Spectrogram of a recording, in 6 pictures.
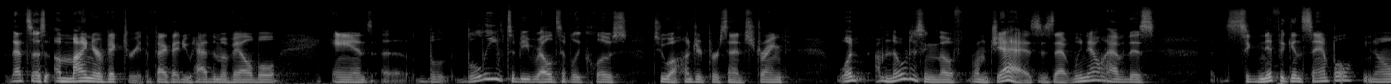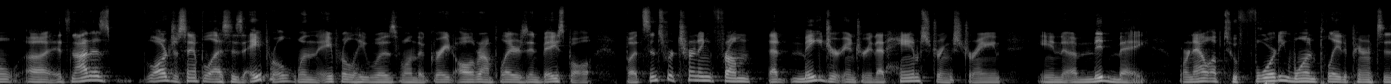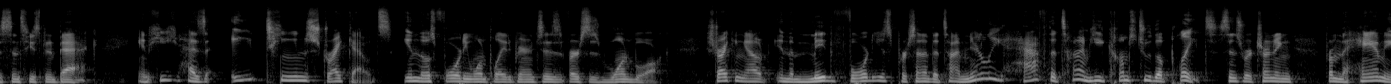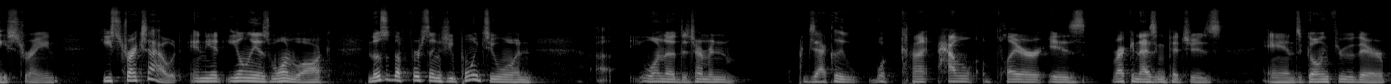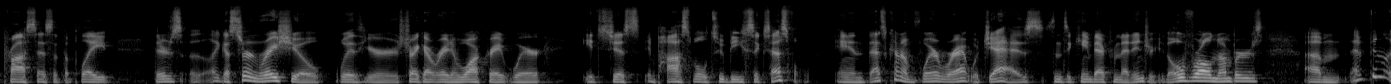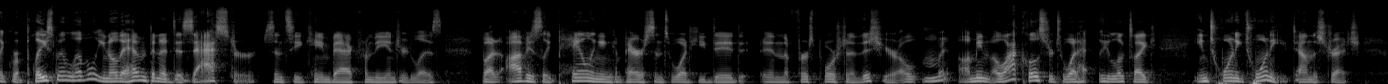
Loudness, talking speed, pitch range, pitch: -34 LUFS, 185 wpm, 110-145 Hz, 120 Hz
